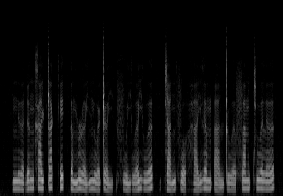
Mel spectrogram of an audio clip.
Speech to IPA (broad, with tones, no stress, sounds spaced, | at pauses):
n ɨ˨˩ ə̯ ɗ ə˧ ŋ x a˧ j ʈ a˦˥ k̚ ʔ e˦˥ k̚ ʔ ə˨˩˦ m ɹ ə˨˩˦ j n u˨˩˦ ə̯ ʈ ə˨˩ j | f u˨˩ j u˨˩˦ ə̯ j u˧˥ ə̯ | c a˨˩˦ n f o˨˩˨ h a˨˩˦ j l ə˧ m ʔ a˨˩˨ n ʈ u˨˩ ə̯ f a˧ m c u˧ ə̯ l əː˧˥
